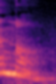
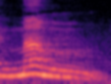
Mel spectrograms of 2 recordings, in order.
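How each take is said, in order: First: The final M is dropped into a nasal vowel. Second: The final M is clearly and strongly pronounced. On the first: The speaker calls it wrong. "não é mãe" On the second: The speaker calls it right. "a gente tem que marcar forte essas letras"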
